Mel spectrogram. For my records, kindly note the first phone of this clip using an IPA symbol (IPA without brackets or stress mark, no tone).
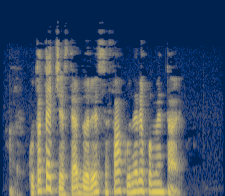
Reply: k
